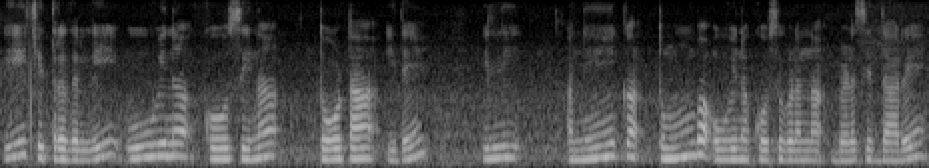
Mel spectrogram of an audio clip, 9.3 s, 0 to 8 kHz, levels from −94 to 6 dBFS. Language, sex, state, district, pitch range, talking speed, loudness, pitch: Kannada, female, Karnataka, Dakshina Kannada, 170-215 Hz, 75 wpm, -29 LUFS, 185 Hz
